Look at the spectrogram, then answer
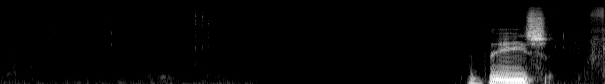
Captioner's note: silence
